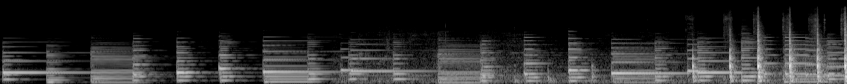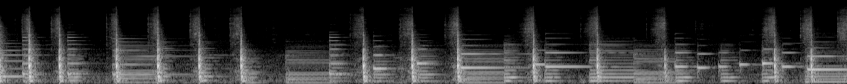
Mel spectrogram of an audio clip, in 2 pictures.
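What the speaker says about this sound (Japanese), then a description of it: "このようにちょっと厚めに切ります。" A knife slices ginger into thick pieces for homemade, uncooked sushi gari. Steady rhythmic chops on a board start slow and grow quicker and denser after a few seconds, close and crisp, with music playing underneath.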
